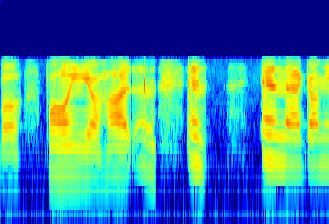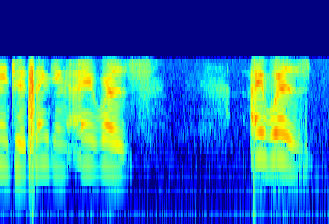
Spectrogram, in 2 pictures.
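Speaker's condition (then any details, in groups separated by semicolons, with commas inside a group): Speech impediment from birth injury; speech impediment present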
